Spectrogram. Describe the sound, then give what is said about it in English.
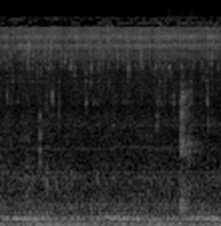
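Kombucha gushes steadily from a held-down tap in a cafe and splashes onto a hard floor, a continuous rushing pour with faint dribbling spatters, with a low hum beneath and no voices. “And they go over to the kombucha tap, and they just hold down the tap. And this vinegary smell fills the cafe as kombucha just pours onto the floor.”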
